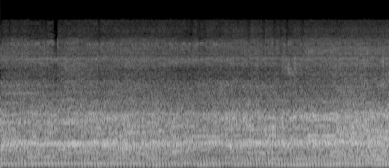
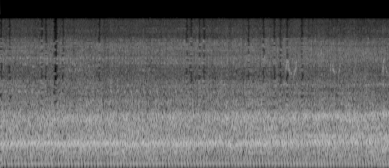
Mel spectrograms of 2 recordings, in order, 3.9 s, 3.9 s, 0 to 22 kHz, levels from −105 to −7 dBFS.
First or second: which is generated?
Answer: first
